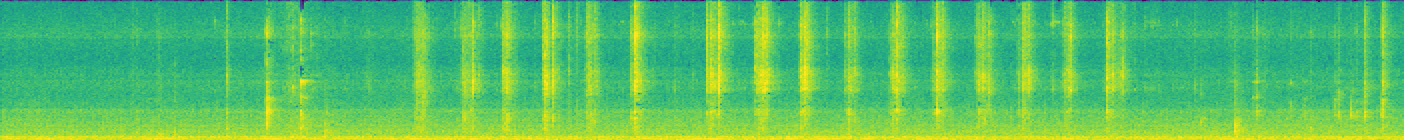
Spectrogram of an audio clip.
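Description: Kitchen utensils clinking lightly in a rhythmic run of short clicks, about two or three a second, as black pepper is added to the kibbeh wheat mixture; they stop a few seconds before the end. A low steady hum runs underneath.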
